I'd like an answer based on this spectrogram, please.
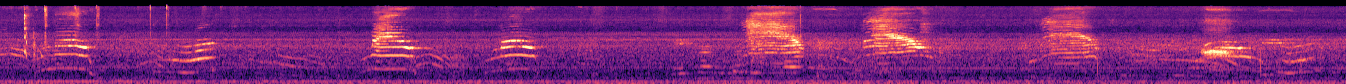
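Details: Rescued mother cat caring for her kittens and an adopted kitten she worries over, giving several short, high, wavering mews with rising-then-falling pitch at irregular intervals, some brighter and longer, over a steady low indoor hum.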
